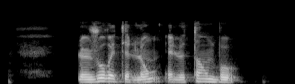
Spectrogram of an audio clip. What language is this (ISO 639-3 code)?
fra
